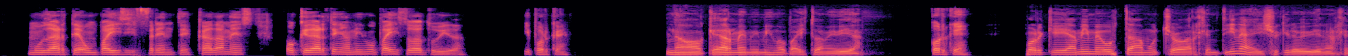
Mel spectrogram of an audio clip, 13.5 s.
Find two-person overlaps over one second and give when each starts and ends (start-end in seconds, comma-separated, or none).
none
